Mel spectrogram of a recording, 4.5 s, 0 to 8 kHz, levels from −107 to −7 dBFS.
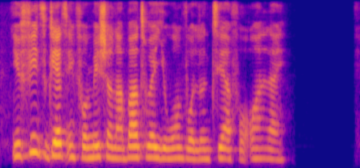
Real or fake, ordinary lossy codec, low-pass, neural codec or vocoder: fake; none; none; codec, 16 kHz, 4 kbps, FunCodec, trained on Chinese and English, 50 frames a second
